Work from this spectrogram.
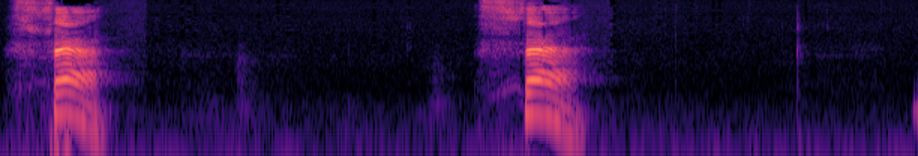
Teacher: Ici, tha, vous mettez la langue entre vos dents.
